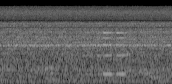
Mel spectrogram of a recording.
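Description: A steady hiss, with a faint short tone about a second and a half in.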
